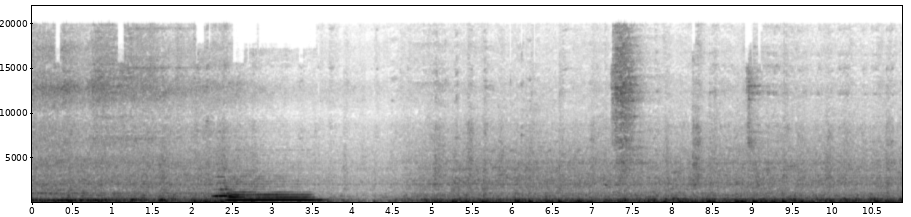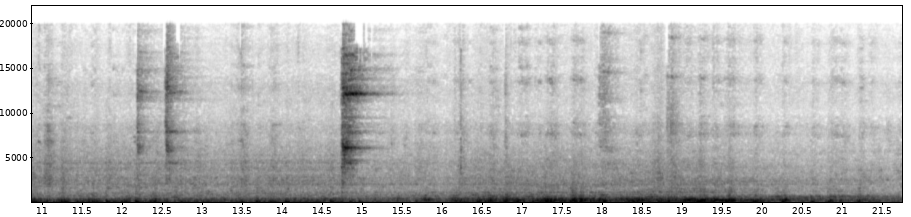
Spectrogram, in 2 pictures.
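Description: The Meenakshi Express runs between Tirupati and Rameshwaram with a continuous low rail rumble and clatter, a loud horn-like tone near the start, scattered squeals and knocks from the wheels, and no talk.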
